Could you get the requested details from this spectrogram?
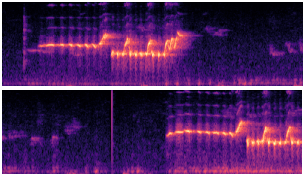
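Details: White-rumped shama singing hard with its full song material: two outbursts of pulsed whistles turning into fast, lower looping trills, separated by quiet low rumbling and a single sharp click.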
